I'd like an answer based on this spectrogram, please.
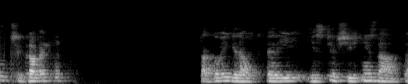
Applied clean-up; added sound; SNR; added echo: neural mask model DeepFilterNet 3.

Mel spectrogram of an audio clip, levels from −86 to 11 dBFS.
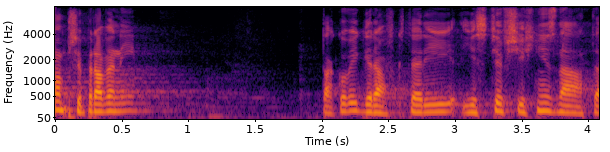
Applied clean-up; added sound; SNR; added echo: none; none; none; none.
